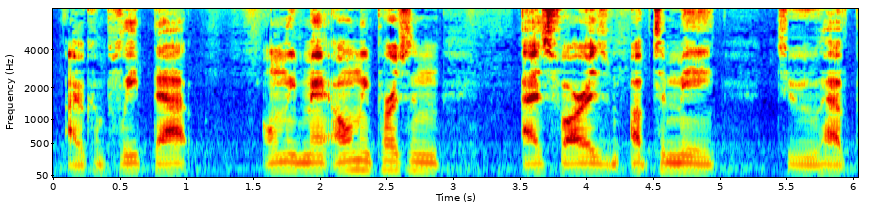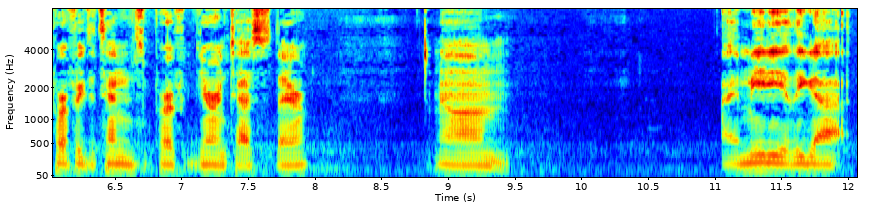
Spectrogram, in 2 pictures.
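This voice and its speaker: A man with a very deep, low voice tells his own story in an unscripted, meandering way. He stops to correct himself, backs up and fills gaps with "um". A faint hum of noise runs under him. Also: fairly bright tone. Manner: rambling, halting, with frequent fillers and self-corrections. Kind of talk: casual spoken storytime.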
